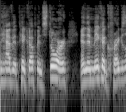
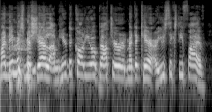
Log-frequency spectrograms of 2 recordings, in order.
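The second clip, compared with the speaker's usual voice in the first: fake, put-on American accent; 4 semitones higher than usual. Imitating a Medicare call center caller, put-on American accent. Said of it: "on an American accent and call themselves John".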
